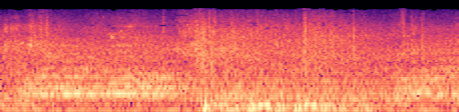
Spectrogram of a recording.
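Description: A basketball being dribbled on a hardwood arena court, bouncing about once a second over steady crowd noise.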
